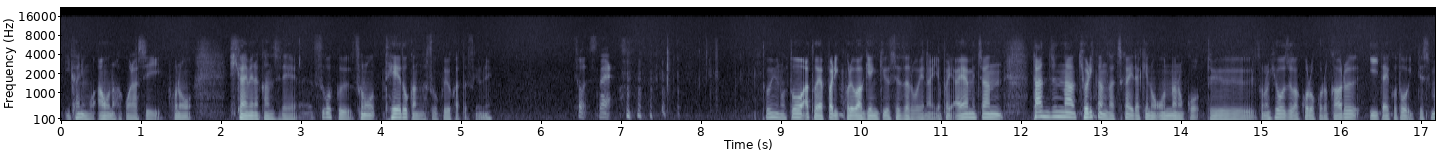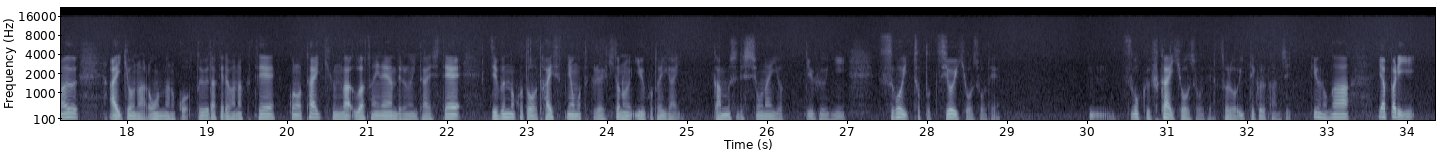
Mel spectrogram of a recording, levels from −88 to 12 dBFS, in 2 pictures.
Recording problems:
high frequencies cut off; noticeable; nothing above 8 kHz
hiss; faint; throughout; 20 dB below the speech

